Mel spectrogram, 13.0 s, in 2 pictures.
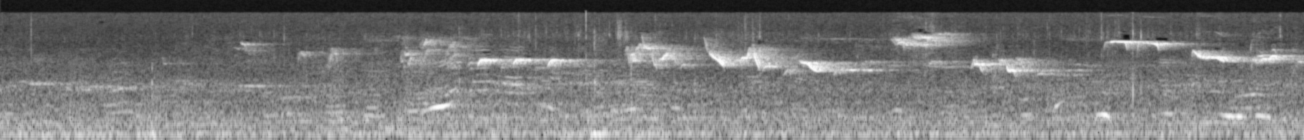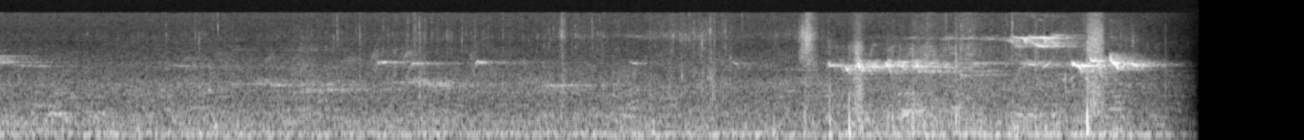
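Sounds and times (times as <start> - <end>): small birds chirping: 0.0 - 12.5.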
